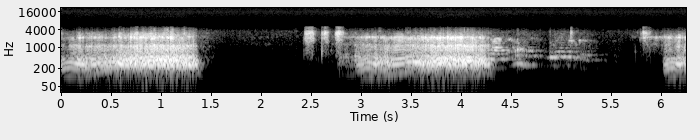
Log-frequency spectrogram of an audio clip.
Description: wine,vodka n a liter of milk can cause serious snoring!!!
